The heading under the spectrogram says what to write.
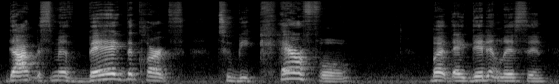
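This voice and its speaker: This woman's voice sits fairly low and has a fairly bright tone, and she takes her time. She reads a picture book to listeners like a teacher, full of expression, pausing for offhand explanations and questions.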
